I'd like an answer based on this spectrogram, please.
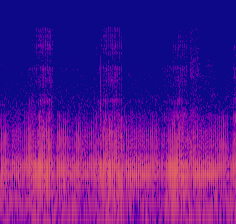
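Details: Domestic Munchkin kitten named Goku drifting off to sleep, purring continuously; the low vibrating drone swells and fades in slow breath cycles, with airy breathing hisses roughly every second and a half.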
